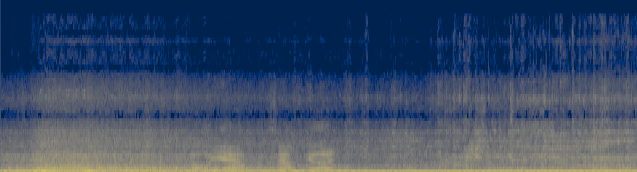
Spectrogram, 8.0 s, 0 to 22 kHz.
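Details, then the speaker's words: Sea-Doo 787 two-stroke jet ski with stock Mikuni carbs, after carburetor and jet cleaning and overnight cylinder soak, with water on: catches, blips up and settles into a steady even hum with no stumbling or popping; running healthy again. "got our water on let's see if she cranks i think we're back in business"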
